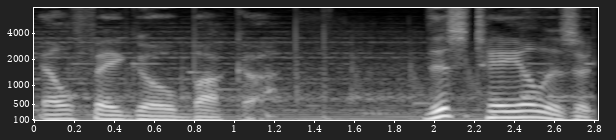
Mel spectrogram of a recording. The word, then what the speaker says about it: Elfego: It involves a law man who was a close friend of Wyatt Herp, a man by the name of Elfeo Baka, pronounced Elfgo Baka.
